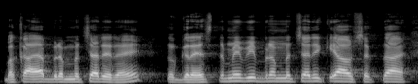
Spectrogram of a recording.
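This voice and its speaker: A man giving a devotional discourse as a spiritual teacher, calm and measured, instructing listeners and quoting scripture. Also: mid-range voice. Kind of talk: devotional discourse answering questions.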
